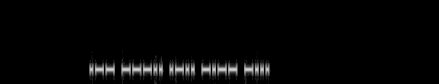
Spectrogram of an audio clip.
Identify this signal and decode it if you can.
Morse code, heard as a keyed tone, about 48 wpm, 700 Hz. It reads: W8LYB
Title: USA Call Signs - 5 Characters - 45wpm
